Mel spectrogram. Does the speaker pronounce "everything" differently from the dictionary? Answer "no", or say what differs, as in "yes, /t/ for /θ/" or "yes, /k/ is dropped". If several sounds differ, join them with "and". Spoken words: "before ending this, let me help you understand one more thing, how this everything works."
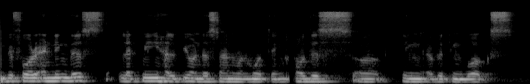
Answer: yes, /t/ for /θ/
